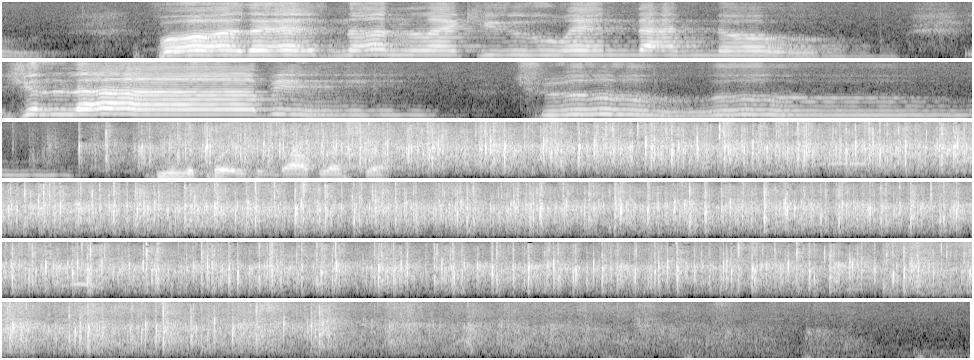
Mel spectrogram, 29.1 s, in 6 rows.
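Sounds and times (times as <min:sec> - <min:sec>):
speech: 0:00.8 - 0:04.3, 0:04.9 - 0:06.9, 0:07.5 - 0:08.9, 0:10.5 - 0:11.8
audience applause after worship song: 0:10.0 - 0:28.0.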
